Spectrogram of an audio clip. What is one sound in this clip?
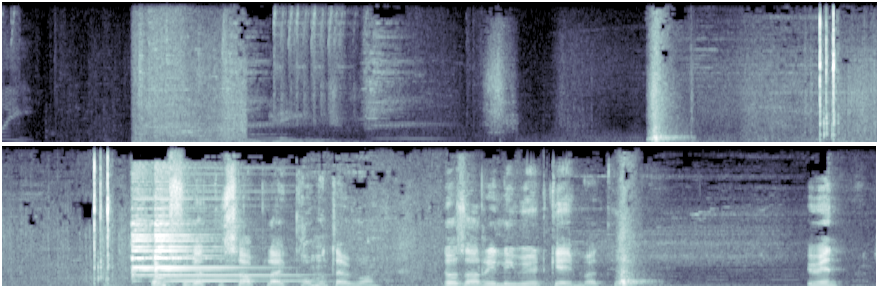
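Magic spells whoosh and crackle in short bursts.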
